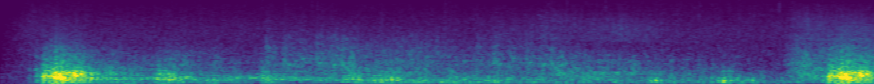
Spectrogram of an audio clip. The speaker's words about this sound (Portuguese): Caramba, só porque eu vou pra igreja cai essa chuva torrencial.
